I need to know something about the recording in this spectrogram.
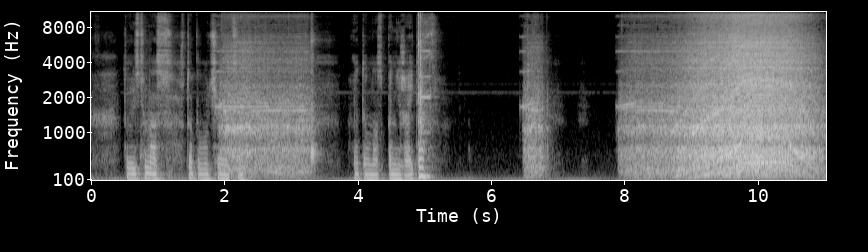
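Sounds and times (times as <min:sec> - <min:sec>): rc truck electric motor running: 0:07.9 - 0:11.0.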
